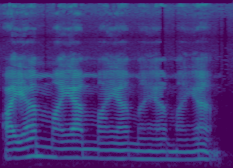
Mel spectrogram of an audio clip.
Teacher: the I of the iamb is stressed and the am is unstressed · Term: iambic pentameter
